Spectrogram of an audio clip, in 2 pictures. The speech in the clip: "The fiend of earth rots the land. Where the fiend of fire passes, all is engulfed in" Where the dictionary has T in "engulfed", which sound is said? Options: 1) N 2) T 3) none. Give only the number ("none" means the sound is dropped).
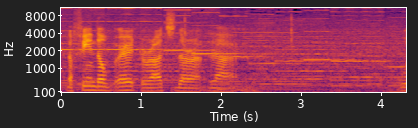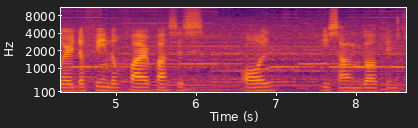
3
